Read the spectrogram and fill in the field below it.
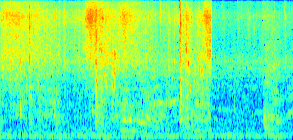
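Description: Water poured into a rohu fish curry in a pan, a brief splashing rush and sizzle, close, with someone talking over it.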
